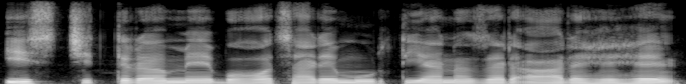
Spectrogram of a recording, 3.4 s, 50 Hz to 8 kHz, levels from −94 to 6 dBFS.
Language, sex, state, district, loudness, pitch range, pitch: Hindi, male, Assam, Kamrup Metropolitan, -13 LUFS, 120-135 Hz, 130 Hz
